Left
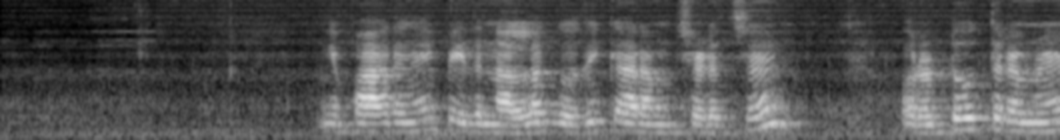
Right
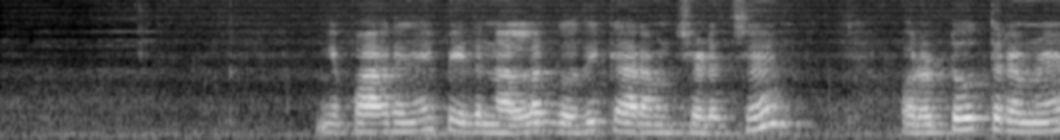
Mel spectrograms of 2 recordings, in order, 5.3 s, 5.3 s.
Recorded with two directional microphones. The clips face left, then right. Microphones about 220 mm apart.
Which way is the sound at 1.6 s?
35° right (ahead or behind).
